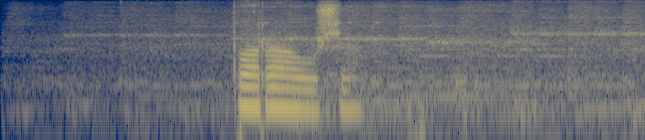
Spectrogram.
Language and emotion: Russian, neutral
